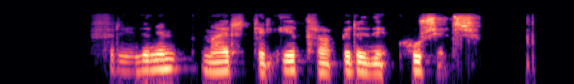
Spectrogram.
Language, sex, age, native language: Icelandic, male, 20-29, Icelandic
